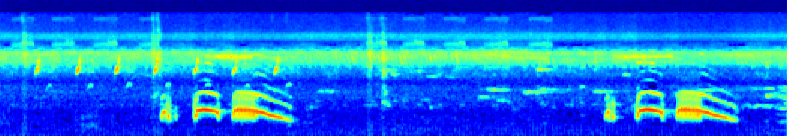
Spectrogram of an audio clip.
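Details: Spotted dove of the Tây Bắc (Northwest Vietnam) type cooing in the gáy gù (bo) style: two phrases, each a few short arched notes then a long, loud, slurred descending coo, about four seconds apart, over a steady high insect hum.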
